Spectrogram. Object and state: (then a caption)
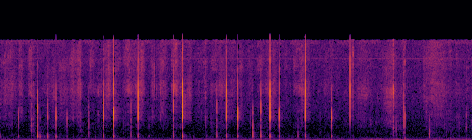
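Aluminium smartphone back tapped with nails. Long fingernails tap and scratch across the aluminium back of a silver iPhone. The result is a quick, irregular series of short, bright clicks that die away almost instantly, with soft scratching between them over a faint low hum.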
